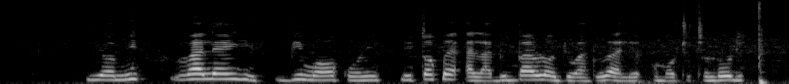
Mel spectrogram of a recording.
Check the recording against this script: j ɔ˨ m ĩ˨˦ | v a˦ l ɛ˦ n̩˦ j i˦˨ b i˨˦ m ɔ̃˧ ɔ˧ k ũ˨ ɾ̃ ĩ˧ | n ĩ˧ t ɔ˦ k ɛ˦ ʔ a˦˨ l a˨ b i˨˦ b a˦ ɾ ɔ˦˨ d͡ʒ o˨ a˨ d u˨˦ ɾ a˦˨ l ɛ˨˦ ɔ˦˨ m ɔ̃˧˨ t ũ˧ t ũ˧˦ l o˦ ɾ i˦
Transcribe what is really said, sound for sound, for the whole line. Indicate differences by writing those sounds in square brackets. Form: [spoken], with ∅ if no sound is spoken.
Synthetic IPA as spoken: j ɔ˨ m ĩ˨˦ | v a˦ l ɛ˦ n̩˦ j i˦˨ b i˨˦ m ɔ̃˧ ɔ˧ k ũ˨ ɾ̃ ĩ˧ | n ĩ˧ t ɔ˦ [k͡p] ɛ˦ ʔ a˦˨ l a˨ b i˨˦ b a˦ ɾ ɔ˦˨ d͡ʒ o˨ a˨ d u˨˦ ɾ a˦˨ l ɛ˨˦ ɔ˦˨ m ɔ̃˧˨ t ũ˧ t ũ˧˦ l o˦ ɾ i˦

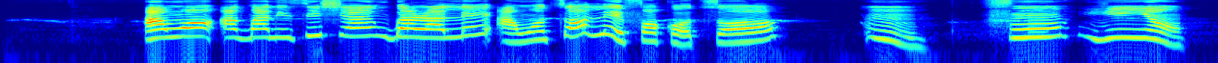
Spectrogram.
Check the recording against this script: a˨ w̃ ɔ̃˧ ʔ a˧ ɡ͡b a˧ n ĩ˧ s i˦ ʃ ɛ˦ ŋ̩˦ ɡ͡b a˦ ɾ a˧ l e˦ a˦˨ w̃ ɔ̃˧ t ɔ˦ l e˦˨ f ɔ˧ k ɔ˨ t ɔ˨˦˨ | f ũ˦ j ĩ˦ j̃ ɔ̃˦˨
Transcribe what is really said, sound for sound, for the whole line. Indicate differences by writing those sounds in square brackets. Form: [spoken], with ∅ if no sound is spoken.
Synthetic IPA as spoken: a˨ w̃ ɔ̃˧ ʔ a˧ ɡ͡b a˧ n ĩ˧ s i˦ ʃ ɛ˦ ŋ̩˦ ɡ͡b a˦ ɾ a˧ l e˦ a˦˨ w̃ ɔ̃˧ t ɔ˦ l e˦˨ f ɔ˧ k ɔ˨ t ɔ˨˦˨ | f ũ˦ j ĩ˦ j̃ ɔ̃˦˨

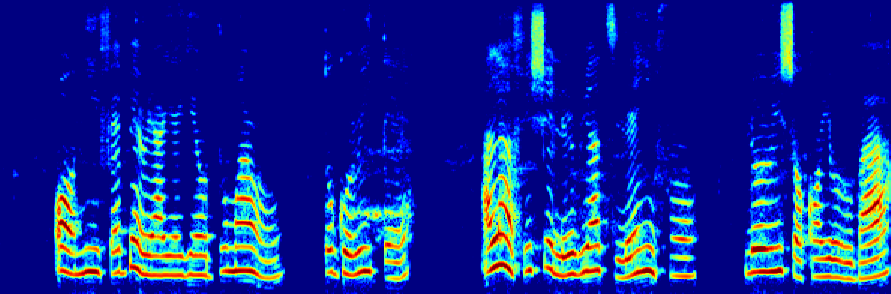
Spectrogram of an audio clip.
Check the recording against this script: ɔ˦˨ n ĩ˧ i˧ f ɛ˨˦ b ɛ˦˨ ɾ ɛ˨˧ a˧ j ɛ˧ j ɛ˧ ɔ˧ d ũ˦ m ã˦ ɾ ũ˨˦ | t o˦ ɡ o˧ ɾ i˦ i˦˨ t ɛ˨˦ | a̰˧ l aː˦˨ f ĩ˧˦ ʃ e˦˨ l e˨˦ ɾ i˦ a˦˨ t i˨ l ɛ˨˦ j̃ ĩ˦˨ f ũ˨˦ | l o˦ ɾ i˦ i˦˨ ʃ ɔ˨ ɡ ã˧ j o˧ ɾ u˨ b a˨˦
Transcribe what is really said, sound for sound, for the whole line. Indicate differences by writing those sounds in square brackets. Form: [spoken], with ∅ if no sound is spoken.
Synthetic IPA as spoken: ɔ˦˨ n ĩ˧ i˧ f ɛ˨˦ b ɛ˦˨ ɾ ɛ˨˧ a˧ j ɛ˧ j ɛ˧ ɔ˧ d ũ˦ m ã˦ ɾ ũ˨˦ | t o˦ ɡ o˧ ɾ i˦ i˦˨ t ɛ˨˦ | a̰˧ l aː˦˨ f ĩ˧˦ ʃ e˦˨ l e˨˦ ɾ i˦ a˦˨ t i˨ l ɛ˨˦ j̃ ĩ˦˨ f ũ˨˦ | l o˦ ɾ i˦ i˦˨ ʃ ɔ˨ [k] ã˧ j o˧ ɾ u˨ b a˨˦

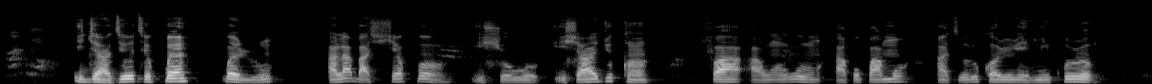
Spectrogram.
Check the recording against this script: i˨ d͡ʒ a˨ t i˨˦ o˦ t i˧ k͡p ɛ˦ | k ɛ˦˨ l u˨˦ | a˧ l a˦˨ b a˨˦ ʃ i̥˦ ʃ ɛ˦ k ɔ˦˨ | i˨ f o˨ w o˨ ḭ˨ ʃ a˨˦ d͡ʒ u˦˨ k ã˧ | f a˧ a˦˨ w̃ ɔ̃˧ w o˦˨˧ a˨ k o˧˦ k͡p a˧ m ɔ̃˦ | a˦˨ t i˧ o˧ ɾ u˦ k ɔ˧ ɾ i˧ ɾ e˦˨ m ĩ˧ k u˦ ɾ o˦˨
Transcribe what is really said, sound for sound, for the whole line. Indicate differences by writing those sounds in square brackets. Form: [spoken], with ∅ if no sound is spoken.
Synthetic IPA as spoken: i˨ d͡ʒ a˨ t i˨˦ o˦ t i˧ k͡p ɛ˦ | [k͡p] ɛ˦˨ l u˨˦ | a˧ l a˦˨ b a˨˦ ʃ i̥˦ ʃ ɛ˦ [k͡p] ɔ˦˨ | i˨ [ʃ] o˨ w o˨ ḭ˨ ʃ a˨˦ d͡ʒ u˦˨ k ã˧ | f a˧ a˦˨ w̃ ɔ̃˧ w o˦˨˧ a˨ k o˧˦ k͡p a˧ m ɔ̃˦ | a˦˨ t i˧ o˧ ɾ u˦ k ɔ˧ ɾ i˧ ɾ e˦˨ m ĩ˧ k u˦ ɾ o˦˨

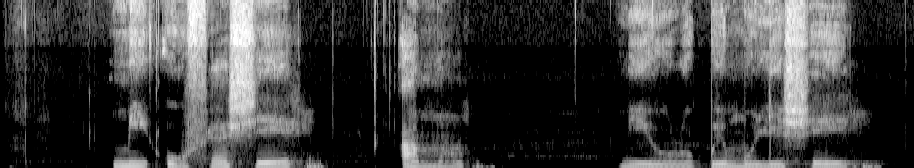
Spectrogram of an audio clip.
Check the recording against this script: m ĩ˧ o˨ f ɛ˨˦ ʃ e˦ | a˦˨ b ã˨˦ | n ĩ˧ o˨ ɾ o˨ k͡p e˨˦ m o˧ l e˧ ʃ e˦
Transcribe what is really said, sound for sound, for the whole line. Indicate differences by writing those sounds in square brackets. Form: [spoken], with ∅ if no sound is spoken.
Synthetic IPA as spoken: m ĩ˧ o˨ f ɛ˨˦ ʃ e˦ | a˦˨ [m] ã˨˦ | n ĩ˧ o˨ ɾ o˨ k͡p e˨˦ m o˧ l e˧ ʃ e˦

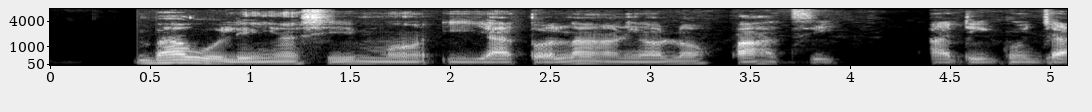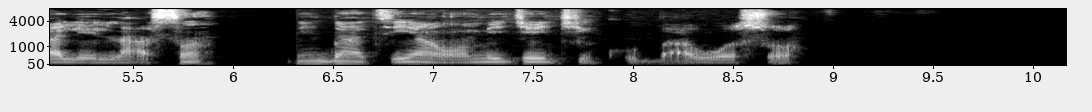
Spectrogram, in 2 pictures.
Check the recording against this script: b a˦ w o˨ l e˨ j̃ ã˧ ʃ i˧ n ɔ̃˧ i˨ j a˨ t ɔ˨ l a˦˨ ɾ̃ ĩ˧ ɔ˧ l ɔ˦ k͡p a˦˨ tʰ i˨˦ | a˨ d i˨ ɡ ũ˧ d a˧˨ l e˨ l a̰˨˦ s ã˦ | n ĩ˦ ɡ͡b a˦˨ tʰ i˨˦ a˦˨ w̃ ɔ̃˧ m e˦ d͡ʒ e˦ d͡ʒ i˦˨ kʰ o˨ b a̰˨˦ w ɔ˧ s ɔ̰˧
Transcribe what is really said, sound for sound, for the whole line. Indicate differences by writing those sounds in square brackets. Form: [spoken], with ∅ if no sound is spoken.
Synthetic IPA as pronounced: b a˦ w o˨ l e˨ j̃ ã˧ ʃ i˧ [m] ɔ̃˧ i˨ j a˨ t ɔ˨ l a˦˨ ɾ̃ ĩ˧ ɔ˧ l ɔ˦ k͡p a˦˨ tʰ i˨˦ | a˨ d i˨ ɡ ũ˧ [d͡ʒ] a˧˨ l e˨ l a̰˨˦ s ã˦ | n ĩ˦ ɡ͡b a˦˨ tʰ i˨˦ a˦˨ w̃ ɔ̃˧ m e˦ d͡ʒ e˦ d͡ʒ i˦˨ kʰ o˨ b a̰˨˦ w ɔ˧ s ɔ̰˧

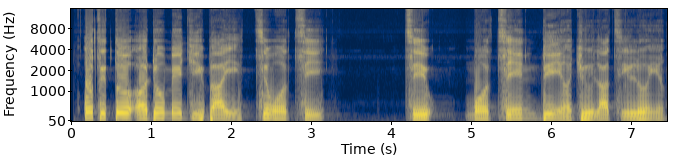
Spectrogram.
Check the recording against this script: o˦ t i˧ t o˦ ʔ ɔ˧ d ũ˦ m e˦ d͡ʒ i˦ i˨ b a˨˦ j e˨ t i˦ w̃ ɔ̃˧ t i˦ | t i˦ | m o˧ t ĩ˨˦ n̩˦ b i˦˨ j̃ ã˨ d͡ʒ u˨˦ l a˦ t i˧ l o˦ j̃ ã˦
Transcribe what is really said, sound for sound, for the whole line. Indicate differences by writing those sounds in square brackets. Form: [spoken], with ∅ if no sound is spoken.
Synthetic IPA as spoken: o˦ t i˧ t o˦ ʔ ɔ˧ d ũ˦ m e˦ d͡ʒ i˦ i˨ b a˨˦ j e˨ t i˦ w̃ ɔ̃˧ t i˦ | t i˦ | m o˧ t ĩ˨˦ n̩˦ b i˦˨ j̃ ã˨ d͡ʒ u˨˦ l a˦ t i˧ l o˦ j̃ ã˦

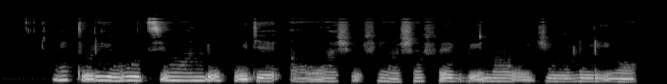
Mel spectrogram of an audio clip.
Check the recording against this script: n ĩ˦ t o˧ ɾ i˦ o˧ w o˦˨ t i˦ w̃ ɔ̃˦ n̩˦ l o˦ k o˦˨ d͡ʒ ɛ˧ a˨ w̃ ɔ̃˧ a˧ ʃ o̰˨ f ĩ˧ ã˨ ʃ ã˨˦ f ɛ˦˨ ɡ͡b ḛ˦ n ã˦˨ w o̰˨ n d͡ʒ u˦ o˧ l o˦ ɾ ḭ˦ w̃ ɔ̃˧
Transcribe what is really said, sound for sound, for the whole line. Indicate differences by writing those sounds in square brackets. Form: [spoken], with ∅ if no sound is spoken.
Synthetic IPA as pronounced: n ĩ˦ t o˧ ɾ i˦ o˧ w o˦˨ t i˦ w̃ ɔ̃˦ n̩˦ l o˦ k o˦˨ d͡ʒ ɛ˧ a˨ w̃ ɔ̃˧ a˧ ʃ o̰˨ f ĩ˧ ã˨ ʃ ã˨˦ f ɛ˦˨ ɡ͡b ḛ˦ n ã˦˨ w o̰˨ [∅] d͡ʒ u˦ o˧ l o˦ ɾ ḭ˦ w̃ ɔ̃˧

